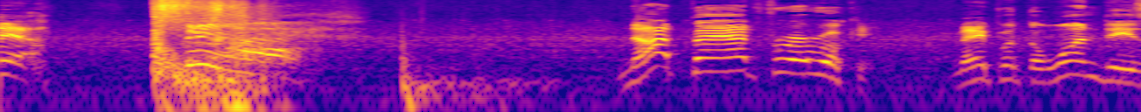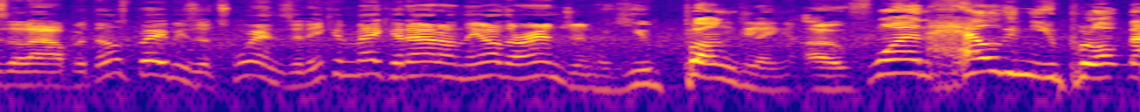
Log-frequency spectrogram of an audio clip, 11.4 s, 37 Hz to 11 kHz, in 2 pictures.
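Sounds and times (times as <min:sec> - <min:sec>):
bazooka firing with a loud broad blast: 0:00.8 - 0:02.8
weak thud: 0:02.0 - 0:02.8
speech: 0:03.1 - 0:11.3.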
